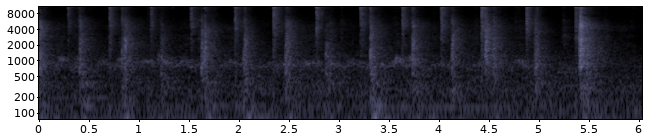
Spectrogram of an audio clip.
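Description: A jump rope slapping a concrete floor as it is turned backwards, with sneakers landing: an even run of sharp taps about three a second, one a little louder near the end.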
